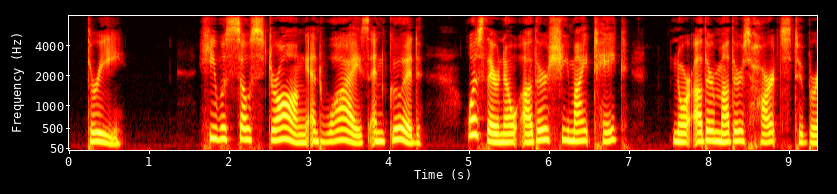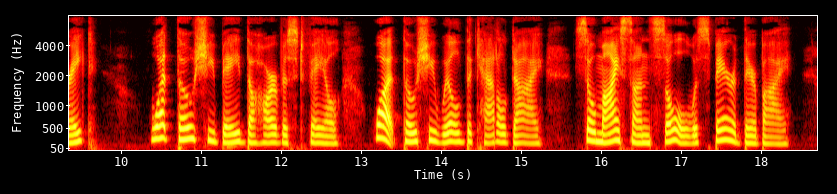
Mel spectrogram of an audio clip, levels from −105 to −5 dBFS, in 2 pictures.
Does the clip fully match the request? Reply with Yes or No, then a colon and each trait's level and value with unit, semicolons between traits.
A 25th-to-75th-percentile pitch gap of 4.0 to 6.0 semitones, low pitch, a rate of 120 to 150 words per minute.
No: average, 4.3 semitones; high, 195 Hz; average, 140 wpm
